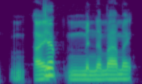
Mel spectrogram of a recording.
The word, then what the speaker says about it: mnemonic: are basically just large-scale mnemonics right I say that word right mnemonic yeah the m is silent right you just say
